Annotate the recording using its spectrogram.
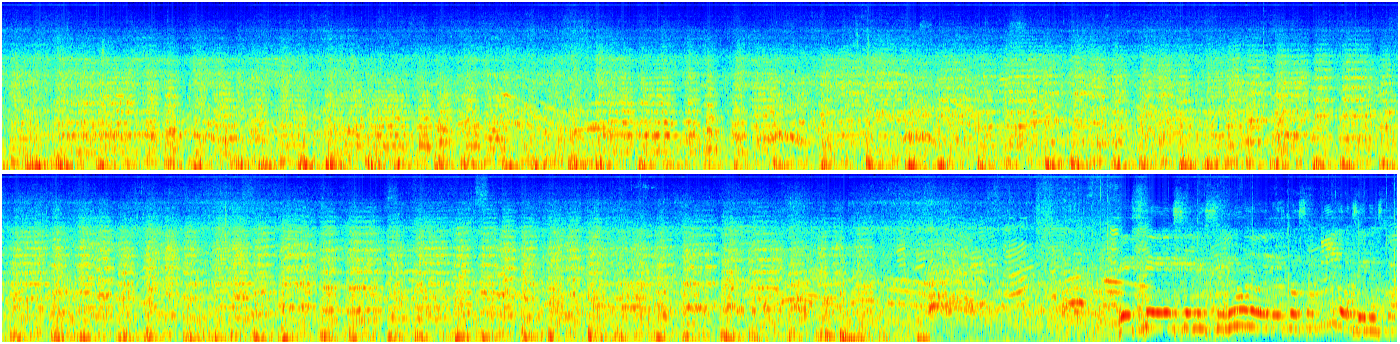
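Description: Brass band playing caporales music with a steady drum beat over crowd noise; the music stops shortly before the end and voices take over.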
